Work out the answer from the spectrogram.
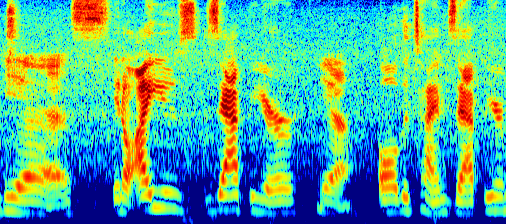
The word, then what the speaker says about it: Zapier: could never you know um we'd say is it zapier or zapier yeah and a couple years ago i saw they put the tagline zapier makes you happier yeah thank you yeah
